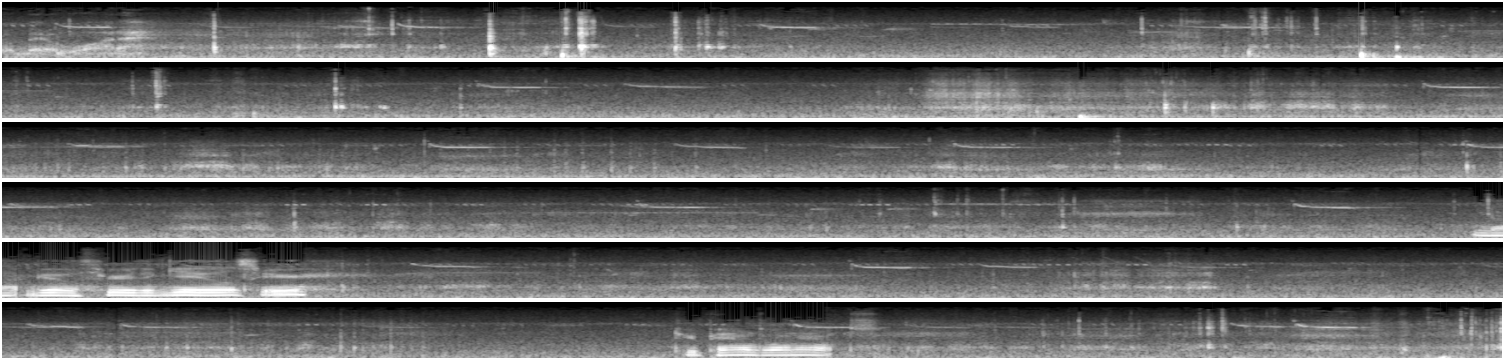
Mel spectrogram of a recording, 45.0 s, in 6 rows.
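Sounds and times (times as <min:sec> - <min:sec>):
small bird chirping: 0:00.0 - 0:07.9, 0:08.9 - 0:11.1, 0:13.3 - 0:39.8, 0:40.7 - 0:45.0.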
